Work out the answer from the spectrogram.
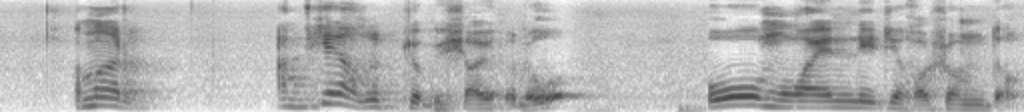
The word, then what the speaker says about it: ওম: নয় সৃষ্টির প্রতীকের ধ্বনি ওম এর প্রকৃত উচ্চারণ হলো ওম প্রশ্ন হতে পারে ওম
